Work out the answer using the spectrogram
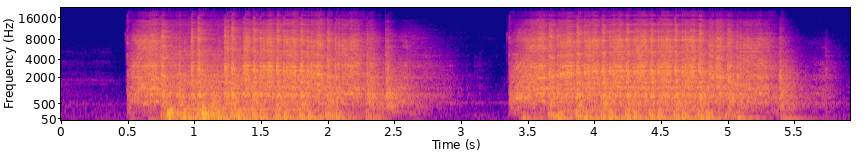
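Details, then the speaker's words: Honda CRF450RL cranking: two bursts of rapid starter churn and engine pulses but never catches; relay clicks yet no fuel pump prime, fuel pump failure suspected, not confirmed. "so we'll try to crank it one more time see if it does anything so I heard the relay but nothing on here no no fuel pump Prime"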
